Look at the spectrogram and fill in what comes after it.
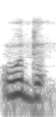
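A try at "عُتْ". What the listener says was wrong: উত, উদ নয় উত, উত,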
